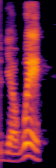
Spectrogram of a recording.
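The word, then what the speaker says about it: Yahweh: nombre de Dios impronunciable nadie sabe cómo se pronunciaba aunque muchos le dicen que lo más posible es que haya sido yahwe pero los judíos no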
